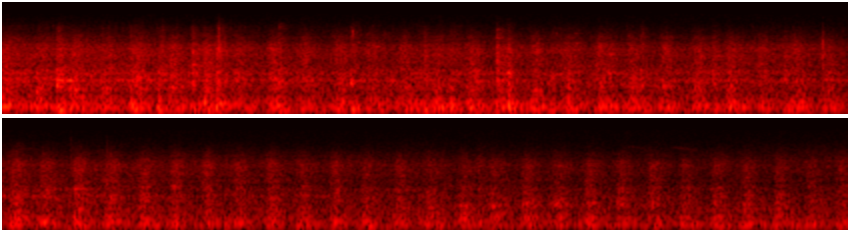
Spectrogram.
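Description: Passenger train's coaches running away along the track, wheels clicking rhythmically over the rail joints, fading steadily as the train recedes.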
